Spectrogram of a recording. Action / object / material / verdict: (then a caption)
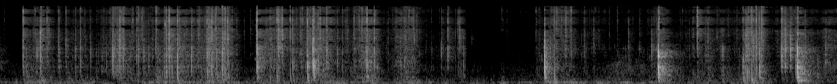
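scrape / large ball of layered plastic tape / plastic tape / none. A metal craft knife slices the top off a large, solid ball of layered plastic tape wrapped in green, exposing colored rings inside. Dense, bright crackling and crinkling rise and fall in bursts as the blade cuts through, with sharp snapping peaks near the end and almost no low end.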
